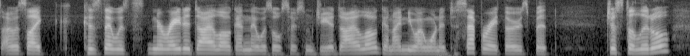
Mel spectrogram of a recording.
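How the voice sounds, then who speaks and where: At a very fast pace, a woman of medium pitch speaks with an Australian accent and fairly even intonation, in a dry, close sound with no echo. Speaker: voice actor. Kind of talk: interview.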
